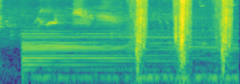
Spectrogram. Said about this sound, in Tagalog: Habang papasok kami sa loob, ay may narinig kaming yabag na parang may kumaripas ng takbo. Dinig na dinig namin ni Lola ang mga yabag nito sa sahig.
